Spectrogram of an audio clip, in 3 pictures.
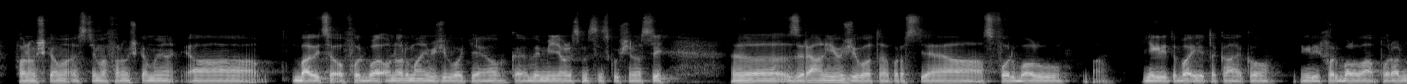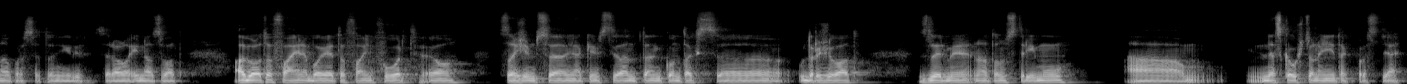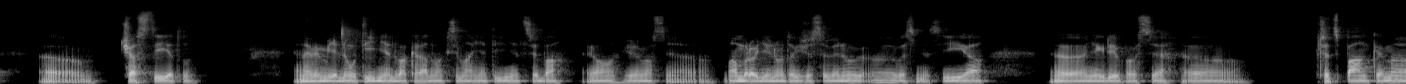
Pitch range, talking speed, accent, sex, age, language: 80-85 Hz, 135 wpm, native, male, 20-39, Czech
